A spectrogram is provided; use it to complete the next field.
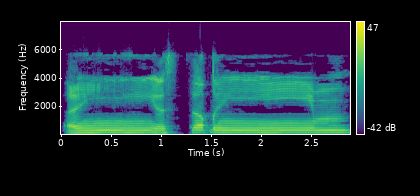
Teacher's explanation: يستقيم حمزہ کے بعد یا آ رہا ہے غنہ ہوگا یستقیم قوف موٹا ہوگا اور قوف کے بعد یا ہے تھوڑا سا لمبا کریں گے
